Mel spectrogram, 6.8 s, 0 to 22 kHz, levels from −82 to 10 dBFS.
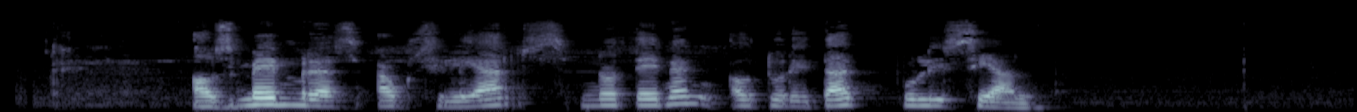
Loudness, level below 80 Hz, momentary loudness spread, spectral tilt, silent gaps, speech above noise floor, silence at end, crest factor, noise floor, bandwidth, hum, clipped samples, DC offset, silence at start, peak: -27 LUFS; -82 dBFS; 14 LU; -5 dB/octave; none; 48 dB; 1.65 s; 20 dB; -74 dBFS; 11 kHz; none; under 0.1%; under 0.1%; 0.95 s; -8 dBFS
